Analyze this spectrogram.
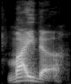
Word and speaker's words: Mida: and today i got mita right that's how you say it yes sir so what's good man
